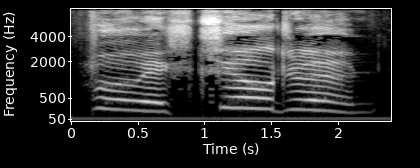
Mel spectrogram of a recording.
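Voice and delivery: loud, high, slow proclamation; defiant goddess. A narrator's reading. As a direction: boom it out slowly as a furious goddess. Enraged goddess scolds attackers.

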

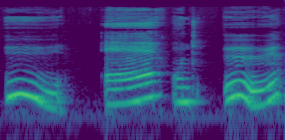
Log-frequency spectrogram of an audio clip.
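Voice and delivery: Ä und Ö slow, held long single vowels; long vowel demo. Shown as a demonstration. Lecturer holds the long vowels slowly for students. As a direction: stretch each vowel out. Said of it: "als lange Monophthonge zu sprechen".

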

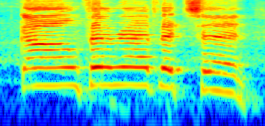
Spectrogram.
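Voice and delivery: high, loud, drawn-out mocking announcer; annoying announcer voice. Player mocking the game's announcer after a goal, annoying high voice. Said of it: "You've got a really annoying voice".

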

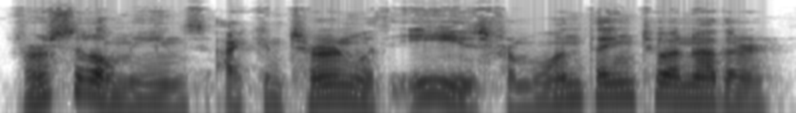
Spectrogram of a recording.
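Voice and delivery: a gentle hint of a wise spider, hesitant; Charlotte the spider.

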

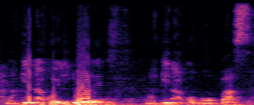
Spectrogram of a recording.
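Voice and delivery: normal talking voice

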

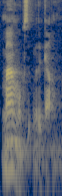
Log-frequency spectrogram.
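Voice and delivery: quiet, unvoiced mulling; whispered realisation. Writer quietly repeats Keith's advice to herself in a whisper. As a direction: whisper it to yourself as you get it. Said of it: "So I was like".

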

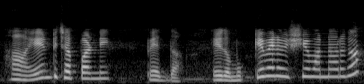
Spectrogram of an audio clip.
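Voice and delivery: showy, high-pitched mock importance; hammed-up posing; putting on airs. A narrator's reading. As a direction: act grand and a bit haughty. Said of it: "pose కొడుతూ".

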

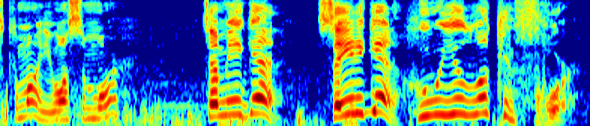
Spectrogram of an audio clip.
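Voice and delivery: high, loud, cocky challenge; taunting Jesus. Retold or imitated. Jesus daring the knocked-down mob, loud high taunting. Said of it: "Jesus knocks these guys down and goes".

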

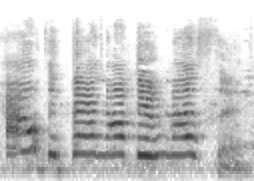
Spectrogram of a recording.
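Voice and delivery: mock squeaky disbelief; squeaky high voice. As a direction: squeal it like a cartoon. Squeaky voice mocking failure.

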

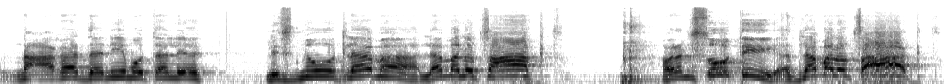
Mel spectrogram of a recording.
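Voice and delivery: high, forceful courtroom-style questioning; loud challenge. Acted. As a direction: demand an answer, voice pushed high and drawn out. Acted trial of the girl, challenging her.

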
